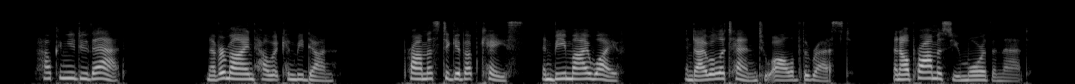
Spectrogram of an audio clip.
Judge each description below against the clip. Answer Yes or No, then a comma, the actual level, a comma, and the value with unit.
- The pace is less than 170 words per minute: No, fast, 205 wpm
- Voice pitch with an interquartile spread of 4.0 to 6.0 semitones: Yes, average, 4.6 semitones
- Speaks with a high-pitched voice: Yes, high, 235 Hz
